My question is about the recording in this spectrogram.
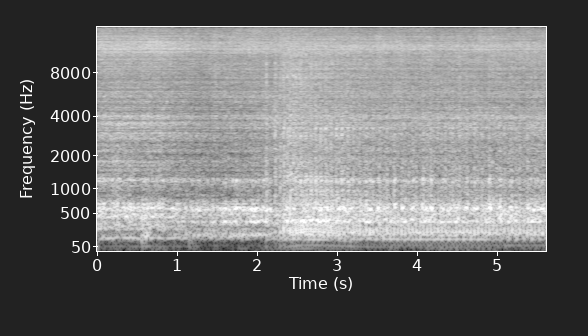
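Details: Modified Stuart 7A vertical steam engine on the bench, steamed from a vintage Stuart 504 boiler, just retimed and centred: soft, steady chuffing about four beats a second under constant steam hiss; running smoothly.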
